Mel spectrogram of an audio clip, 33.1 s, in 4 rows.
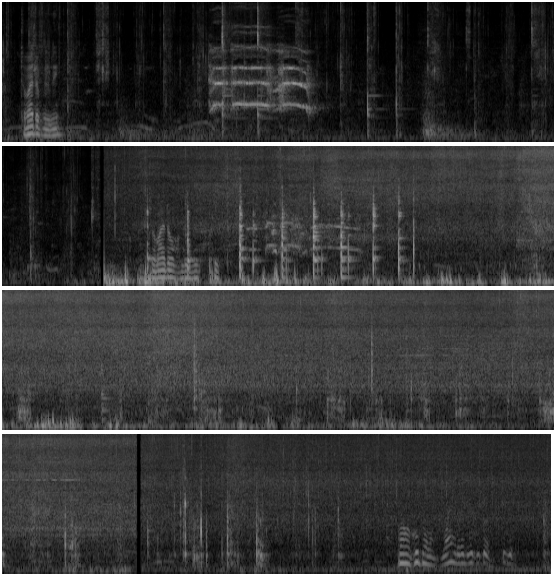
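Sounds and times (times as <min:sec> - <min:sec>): wooden spatula scraping: 0:01.3 - 0:04.0, 0:10.4 - 0:14.5, 0:16.3 - 0:17.2, 0:18.0 - 0:20.1, 0:20.9 - 0:25.5, 0:27.0 - 0:30.0
food sizzling in a wok: 0:03.1 - 0:04.7, 0:09.8 - 0:33.0
spatula knocking against pan: 0:10.5 - 0:14.5.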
